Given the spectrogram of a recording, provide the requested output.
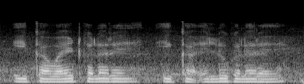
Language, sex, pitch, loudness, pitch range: Urdu, male, 130 Hz, -14 LUFS, 125-135 Hz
